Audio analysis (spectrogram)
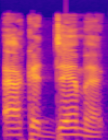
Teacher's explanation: So stress is on that third syllable there.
